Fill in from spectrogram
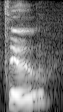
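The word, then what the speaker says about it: Thû: And Sauron is still not in it, but I think it's pronounced Thu. – Yeah. – T-H-U with an apostrophe is who Sauron takes a place of in the final version of it that you see in the Silmarillion.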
